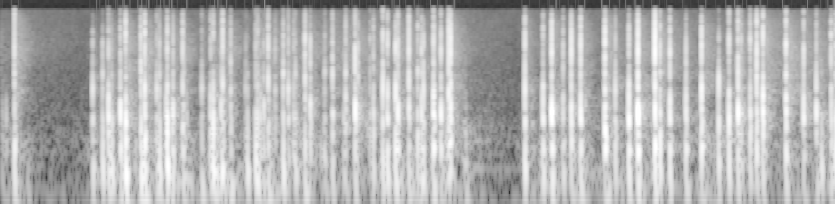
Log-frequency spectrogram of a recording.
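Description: Long white nails rapidly tap the end and side of an elongated, shiny pink metallic faux-leather pouch that is soft and hollow. After a single opening tap, two quick bursts of dry, clicky taps are separated by a brief pause. Each tap has a muted midrange body with a bright edge and dies away almost instantly.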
